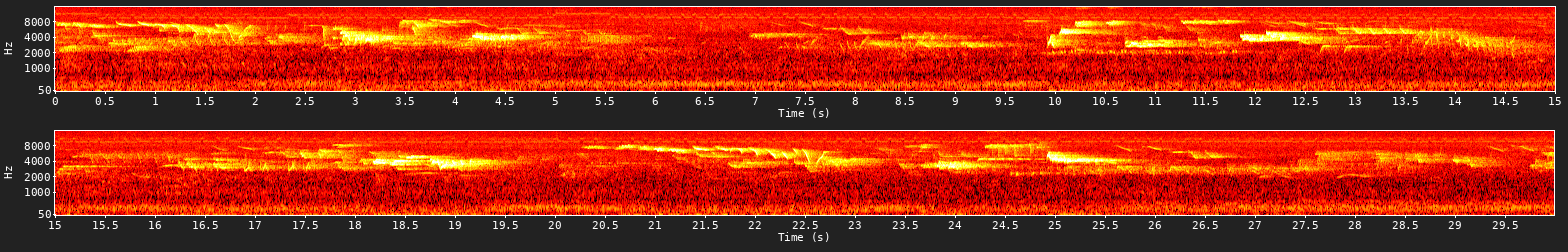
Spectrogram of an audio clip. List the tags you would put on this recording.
Soundscapes > Nature
natural-soundscape
nature
Dendrophone
raspberry-pi
data-to-sound
field-recording
weather-data
alice-holt-forest
phenological-recording
soundscape
modified-soundscape
sound-installation
artistic-intervention

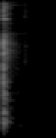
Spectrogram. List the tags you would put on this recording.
Sound effects > Human sounds and actions
activation
button
off
switch
toggle

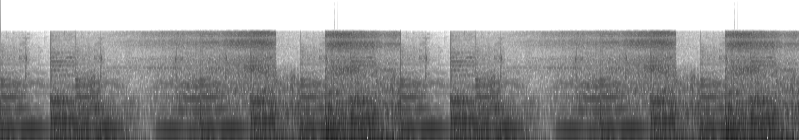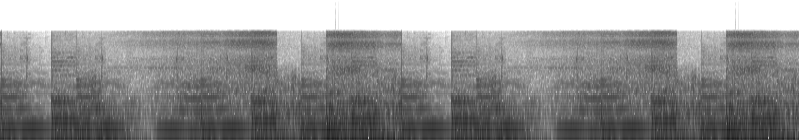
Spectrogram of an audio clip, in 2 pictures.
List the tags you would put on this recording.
Instrument samples > Percussion
Ambient
Industrial
Drum
Weird
Packs
Dark
Samples
Alien

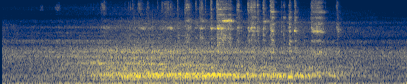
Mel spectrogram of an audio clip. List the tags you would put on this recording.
Soundscapes > Urban
field-recording
railway
Tram

